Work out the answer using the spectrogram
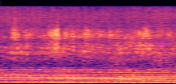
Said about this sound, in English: The plane rattles and bumps down the runway. Soon it's banking upwards into the clouds.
